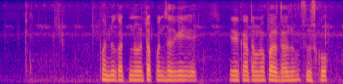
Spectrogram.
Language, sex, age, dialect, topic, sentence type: Telugu, male, 51-55, Utterandhra, banking, statement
